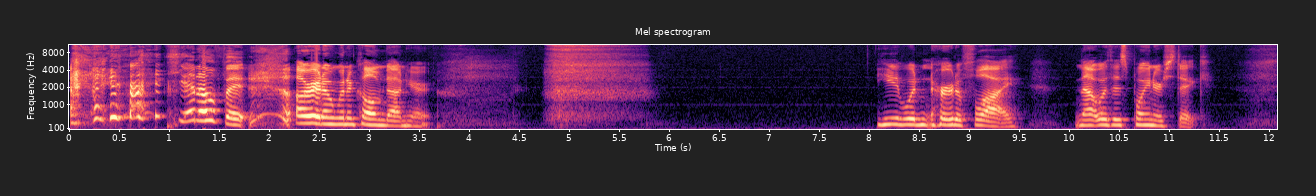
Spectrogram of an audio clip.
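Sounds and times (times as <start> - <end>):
woman taking deep breath: 1.8 - 2.2, 3.7 - 5.9.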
